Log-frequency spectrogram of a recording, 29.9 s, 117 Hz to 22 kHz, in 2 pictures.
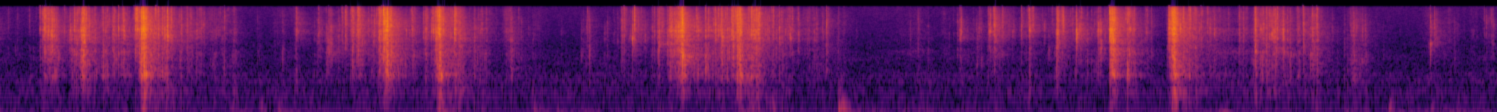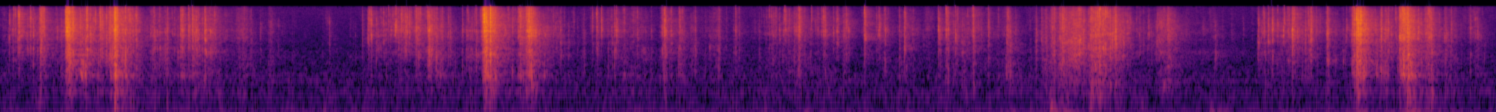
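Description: Foil wrappers of 2017 Panini Prizm Football trading-card packs being torn open and crinkled by hand, in separate bursts every few seconds.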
